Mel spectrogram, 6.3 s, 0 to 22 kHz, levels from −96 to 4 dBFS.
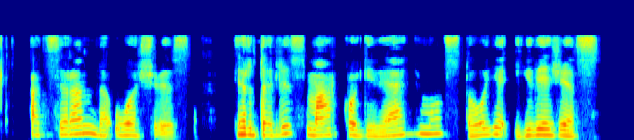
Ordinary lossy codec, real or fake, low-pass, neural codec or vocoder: AAC, 48 kbps; real; 7.2 kHz; none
